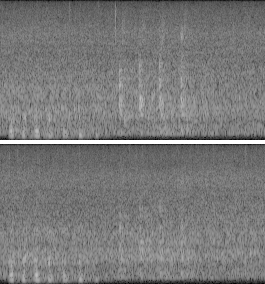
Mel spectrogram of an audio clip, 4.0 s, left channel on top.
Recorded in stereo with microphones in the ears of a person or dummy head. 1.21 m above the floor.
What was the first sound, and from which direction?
Laughter, 50° right (ahead or behind).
